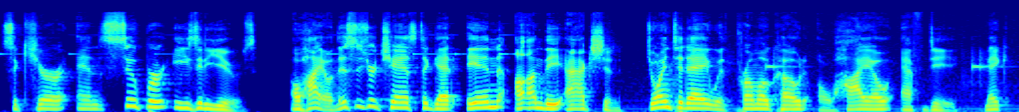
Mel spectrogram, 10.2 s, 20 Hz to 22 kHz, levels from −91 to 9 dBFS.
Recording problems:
alarms or sirens; faint; throughout; 25 dB below the speech

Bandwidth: 14 kHz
